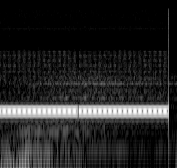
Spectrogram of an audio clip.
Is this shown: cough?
no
